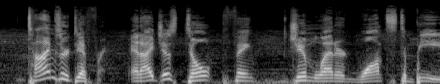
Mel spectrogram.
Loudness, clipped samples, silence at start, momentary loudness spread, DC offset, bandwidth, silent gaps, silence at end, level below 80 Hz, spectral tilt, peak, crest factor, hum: -19 LUFS; under 0.1%; 0.15 s; 6 LU; under 0.1%; 17 kHz; none; 0 s; -40 dBFS; -4 dB/octave; -4 dBFS; 16 dB; none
